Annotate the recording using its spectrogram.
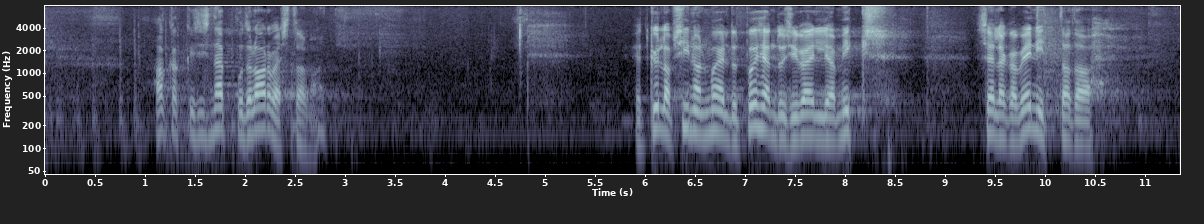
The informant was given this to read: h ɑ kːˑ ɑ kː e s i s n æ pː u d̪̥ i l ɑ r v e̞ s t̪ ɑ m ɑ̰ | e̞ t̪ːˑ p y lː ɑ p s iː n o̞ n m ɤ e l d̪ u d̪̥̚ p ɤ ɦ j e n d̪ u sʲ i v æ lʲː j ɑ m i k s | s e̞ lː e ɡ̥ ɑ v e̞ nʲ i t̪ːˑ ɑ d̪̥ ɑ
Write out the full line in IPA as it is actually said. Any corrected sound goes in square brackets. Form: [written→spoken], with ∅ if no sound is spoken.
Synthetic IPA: h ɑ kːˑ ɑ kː e s i s n æ pː u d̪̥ [i→e] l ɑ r v e̞ s t̪ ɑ m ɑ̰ | e̞ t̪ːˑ [p→k] y lː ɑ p s iː n o̞ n m ɤ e l d̪ u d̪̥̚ p ɤ ɦ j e n d̪ u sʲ i v æ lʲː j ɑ m i k s | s e̞ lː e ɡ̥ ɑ v e̞ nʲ i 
